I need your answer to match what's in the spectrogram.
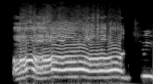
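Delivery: very high cartoon voice, stretched "oh" going way up. Showing how a cartoon character sounds: Morty voice. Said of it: "Morty is very, like".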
